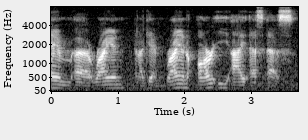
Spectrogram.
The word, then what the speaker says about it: Reiss: Guys, I am Ryan, and again, Ryan, R-E-I-S-S, pronounced Reiss, it's very German, on the Critical Role Fan Club and the Dungeons & Dragons group on Facebook.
